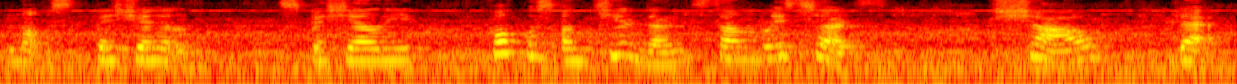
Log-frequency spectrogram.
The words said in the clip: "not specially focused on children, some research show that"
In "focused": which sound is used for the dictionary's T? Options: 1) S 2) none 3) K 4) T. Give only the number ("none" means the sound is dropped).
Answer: 2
